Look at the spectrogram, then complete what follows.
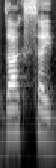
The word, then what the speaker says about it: Darkseid: Ah c'est bien son écriture, mais ça se prononce Darkseid, d'accord.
